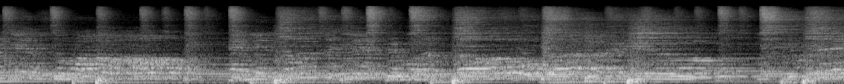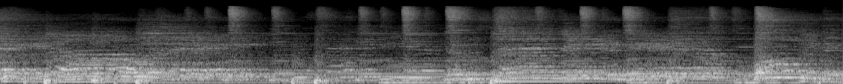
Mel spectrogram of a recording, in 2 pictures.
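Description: Live gospel song: a woman's lead vocal through the church PA, backed by keyboard and a drum kit keeping a steady beat.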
